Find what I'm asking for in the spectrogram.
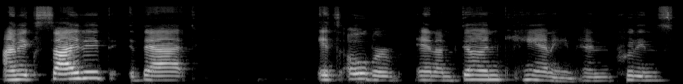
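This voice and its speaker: A woman chatting casually in a halting way, repeating words as she goes. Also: mid-range voice, sharp tone, clear, resonant tone. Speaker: small farmer. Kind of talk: casual chat.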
